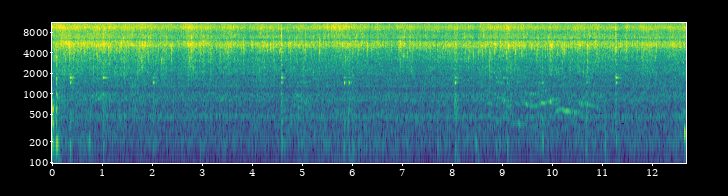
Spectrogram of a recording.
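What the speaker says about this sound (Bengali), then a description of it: "তারপর দিয়ে দেব পেঁয়াজ এটাকে ভালোভাবে ভেজে নেব" Onions fry in oil with panch phoron for a bottle gourd and hilsa fish head dish, a constant close sizzle with regular stirring scrapes and taps throughout, no voices.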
